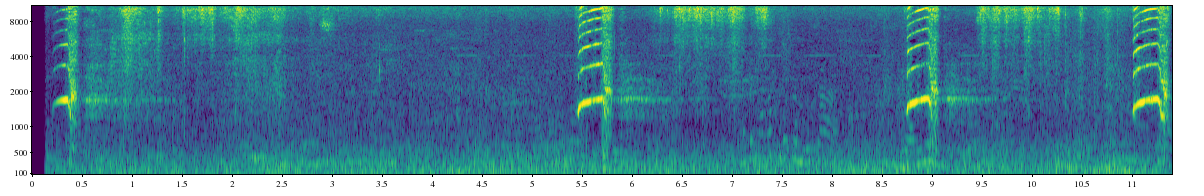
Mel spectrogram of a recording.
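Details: Female deer at a zoo, recorded while a male deer is being fed: four loud, short, high squealing calls that sweep upward with bright harmonics, spaced several seconds apart, over soft background murmur and outdoor noise.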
